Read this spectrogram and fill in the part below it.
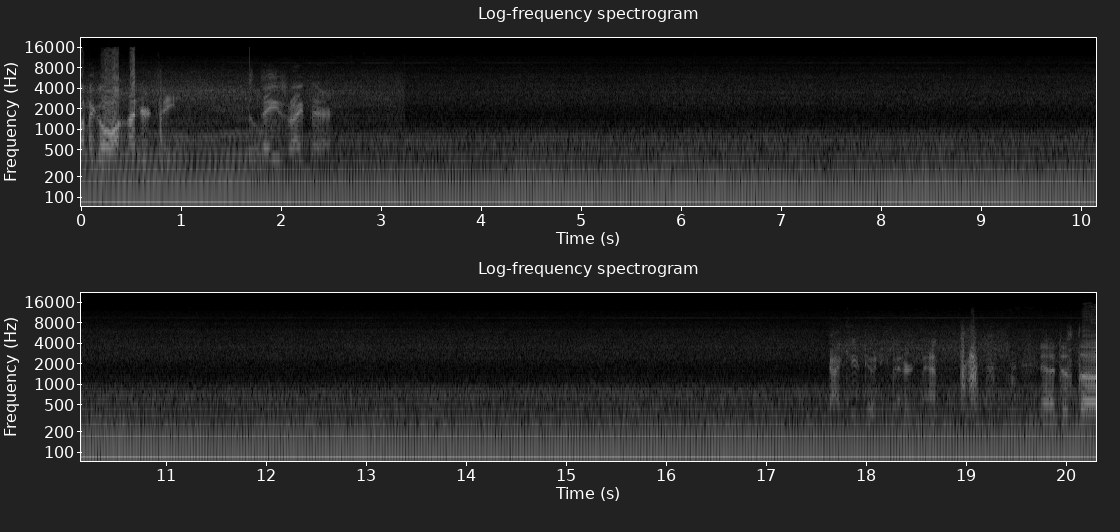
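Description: A man speaks over a headset radio intercom.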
